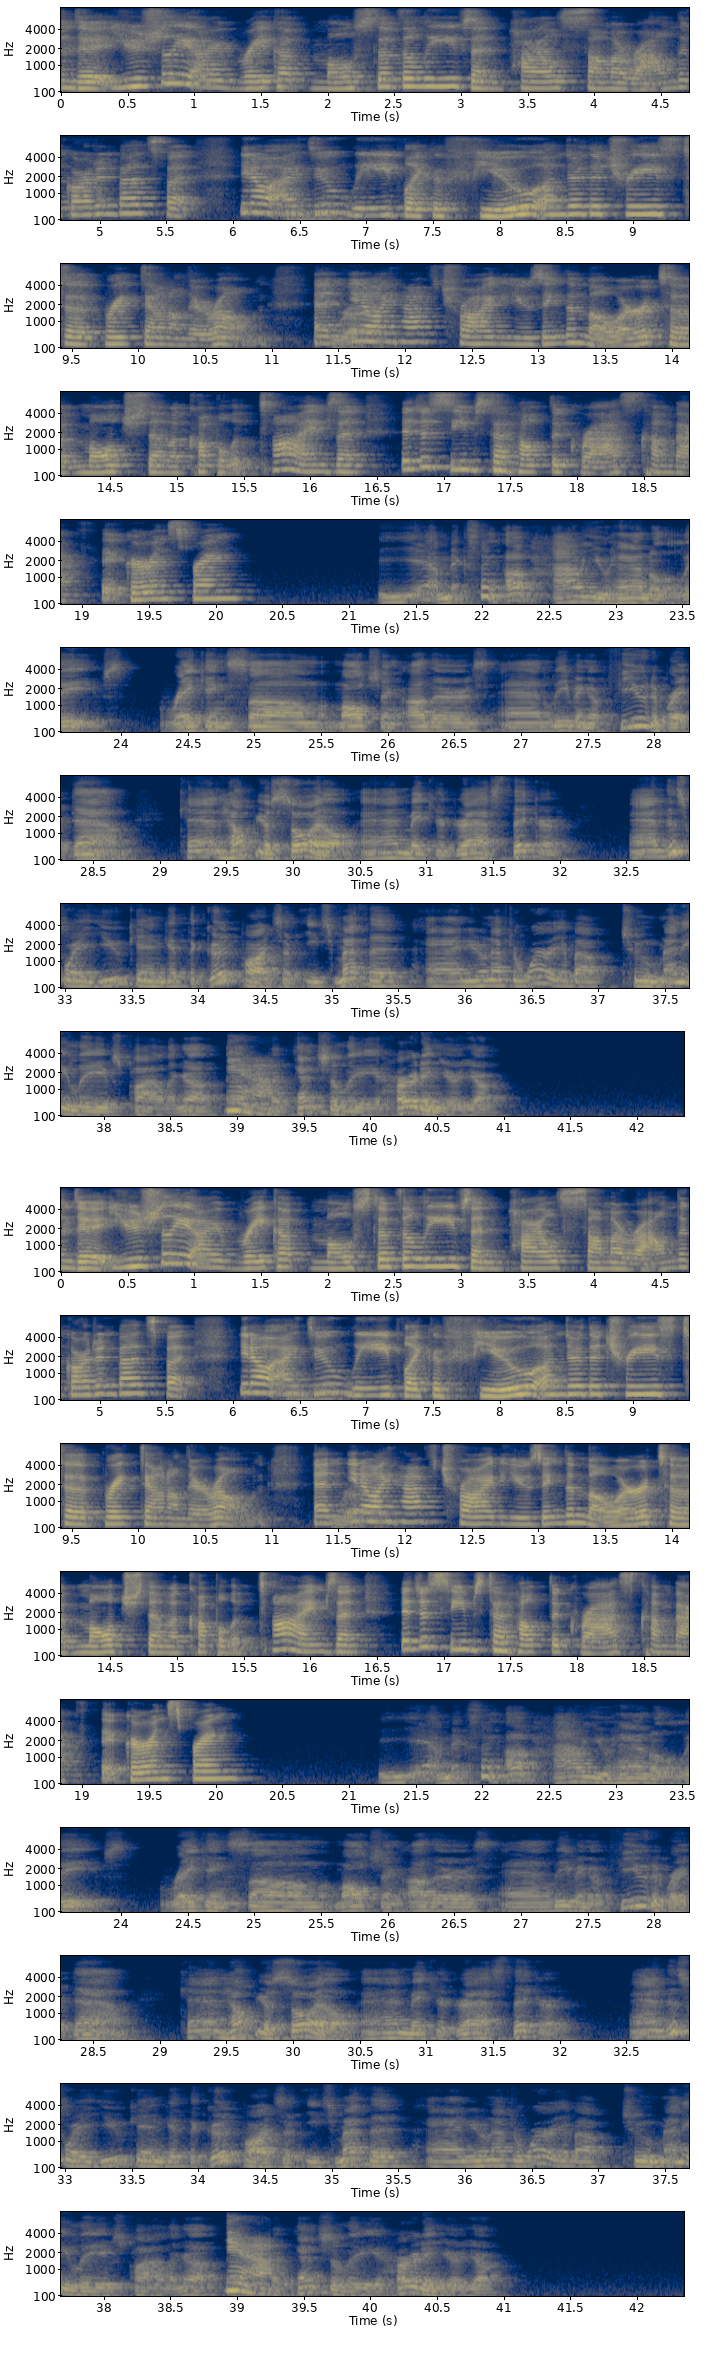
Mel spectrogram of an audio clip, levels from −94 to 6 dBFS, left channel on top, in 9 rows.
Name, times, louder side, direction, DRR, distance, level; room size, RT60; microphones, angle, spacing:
voice 1, 0.0-18.9 19.2-20.2 38.9-39.3, right 3 dB, 65° right, 7 dB, 1.7 m, -25 dB
voice 2, 6.4-6.7 11.4-11.8 21.2-24.0 24.3-28.8 29.2-32.0 32.5-40.9, left 2 dB, 60° left, 3 dB, 2.5 m, -31 dB
15.0 x 5.1 x 4.4 m, 0.37 s
head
